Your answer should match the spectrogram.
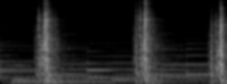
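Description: Lock tumblers inside a door lock being lifted by picks: three crisp, bright clicks spaced roughly a second apart, each a short snap standing out over a steady low hum, with no talking.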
